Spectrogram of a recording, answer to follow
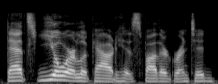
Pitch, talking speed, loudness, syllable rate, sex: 155 Hz, 165 wpm, -18 LUFS, 4.5 syllables/s, female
